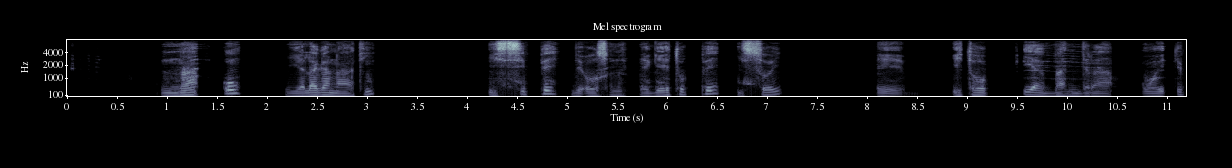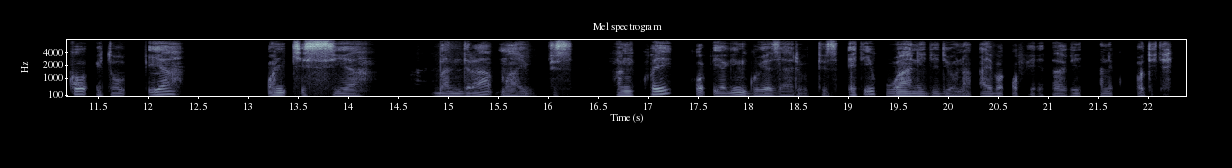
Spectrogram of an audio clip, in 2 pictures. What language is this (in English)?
Wolaytta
